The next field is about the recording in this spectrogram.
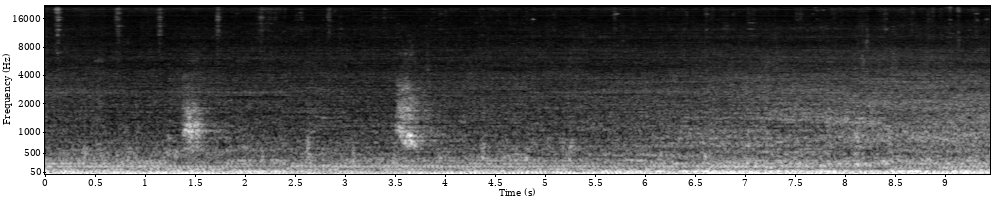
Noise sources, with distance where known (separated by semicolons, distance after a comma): dog barking or whining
